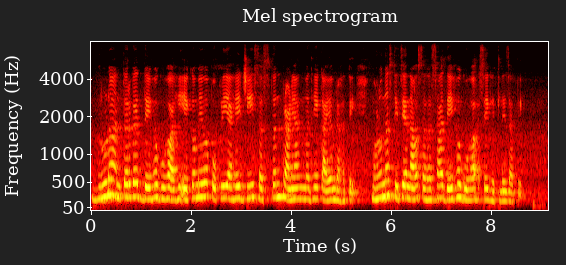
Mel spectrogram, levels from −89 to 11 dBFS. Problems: none marked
